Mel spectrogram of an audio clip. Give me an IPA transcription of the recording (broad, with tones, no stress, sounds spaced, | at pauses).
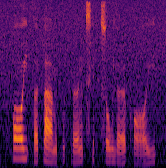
ɔː˥ j h ɐ˨˥ t̚ aː˨ m kʷ ɪ˧ k̚ œː˨˥ n t͡sʰ ɪ˥ k̚ s o˧ w j œː˨˥ pʰ ɔː˨˥ j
